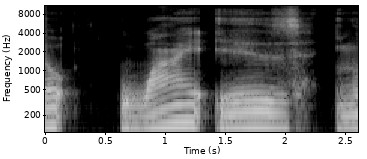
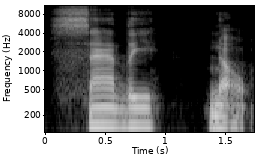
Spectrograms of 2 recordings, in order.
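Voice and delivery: higher SAD, light "ly", firm "no"; stress, less stress, stress: SAD-ly NO; 5 semitones higher, slower than usual. Shown as a demonstration. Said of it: "and I stress no".

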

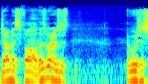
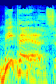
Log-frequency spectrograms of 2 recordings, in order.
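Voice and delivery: gleeful retold cry, pitched up; excited; 5 semitones higher than usual. Falling rider celebrating his new gear, excited. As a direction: yell it out, delighted, mid-fall. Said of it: "I was excited".

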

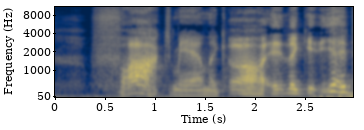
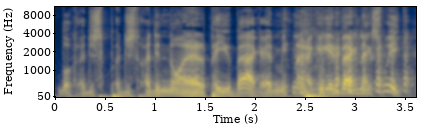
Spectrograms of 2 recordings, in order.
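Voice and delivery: louder wiseguy pleading through laughs; teasing his friend as a movie gangster, hammed-up plea; mob guy voice; 5 semitones higher, 8 dB louder than usual. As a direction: ham up a movie mobster begging off a debt. Acting a Gotti movie mobster.

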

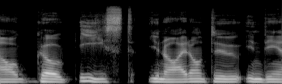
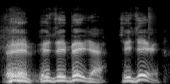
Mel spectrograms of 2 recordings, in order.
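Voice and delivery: caveman grunts; 4 dB louder than usual. Shown as a demonstration. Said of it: "the sounds came up".

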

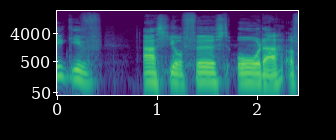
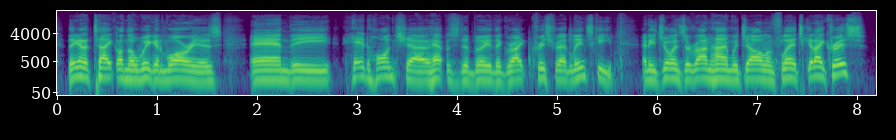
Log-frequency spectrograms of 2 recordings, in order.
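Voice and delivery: ordinary talk, nothing marked

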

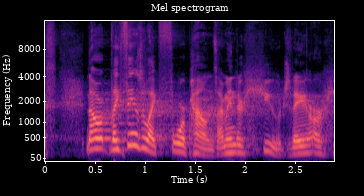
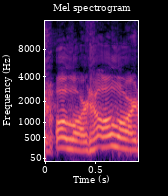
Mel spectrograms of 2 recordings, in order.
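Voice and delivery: higher, louder mock anguished plea; loud pained groan; 5 semitones higher, 8 dB louder, slower than usual. Overfull friend pleading on a rocking boat, loud mock groan. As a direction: cry out to the Lord, laughing through it.

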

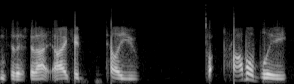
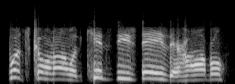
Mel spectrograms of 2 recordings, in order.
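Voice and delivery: grumbling adults; 7 semitones higher than usual. Retold or imitated. Adults griping about kids, mock grumble. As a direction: parody the complaining grown-ups. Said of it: "people have these conversations like".

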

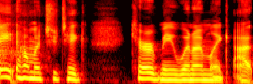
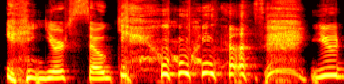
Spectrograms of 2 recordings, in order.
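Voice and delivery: slow words broken by real laughter; laughing fondly; 5 semitones higher, much slower than usual. Real, not acted. Wife giving husband props for bedtime errands, laughing fondly. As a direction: tell them fondly through giggles. Amused praise of partner, laughing.

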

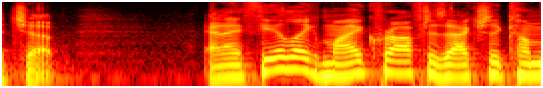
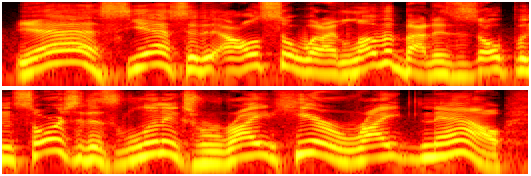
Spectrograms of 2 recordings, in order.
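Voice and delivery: excited; 6 semitones higher than usual. Real, not acted. Enthusiastic agreement about open source.

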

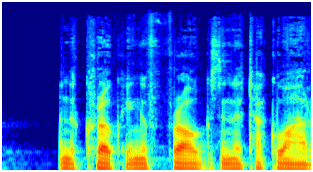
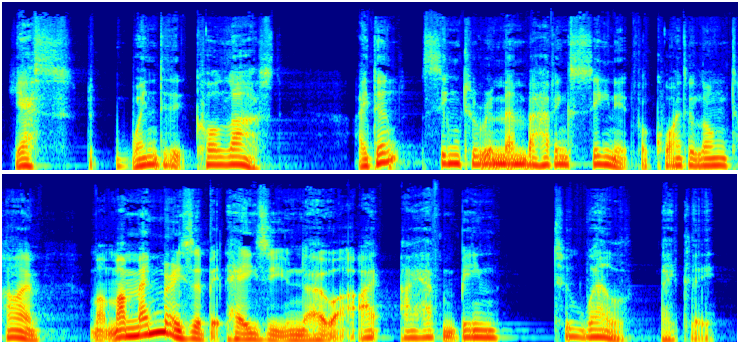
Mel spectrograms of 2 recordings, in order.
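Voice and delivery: high, halting, almost shy; embarrassed; 8 semitones higher than usual. A narrator's reading. Englishman admitting his hazy memory to Emile, embarrassed. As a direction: feel your way through the excuse with stumbles. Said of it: "almost shyness in the Englishman's face".

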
